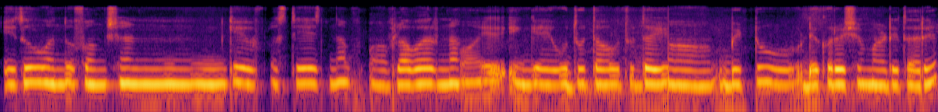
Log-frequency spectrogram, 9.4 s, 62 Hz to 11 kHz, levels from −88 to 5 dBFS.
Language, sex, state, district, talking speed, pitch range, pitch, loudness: Kannada, female, Karnataka, Shimoga, 100 wpm, 220-235 Hz, 225 Hz, -16 LUFS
